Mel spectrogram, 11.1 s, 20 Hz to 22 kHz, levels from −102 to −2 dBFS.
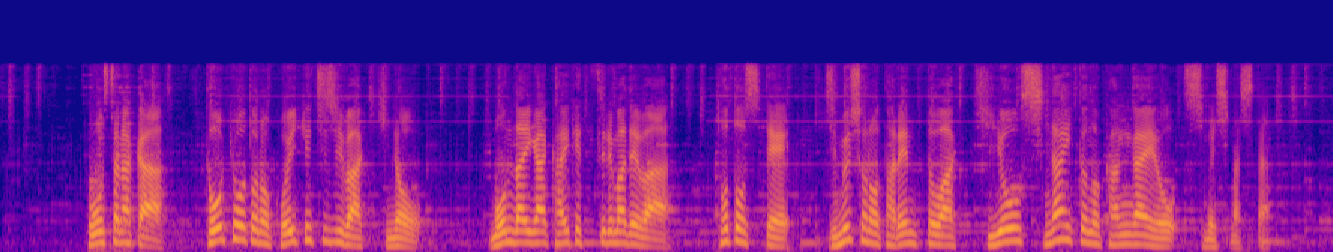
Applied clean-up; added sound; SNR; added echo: neural separator model SepFormer DNS4.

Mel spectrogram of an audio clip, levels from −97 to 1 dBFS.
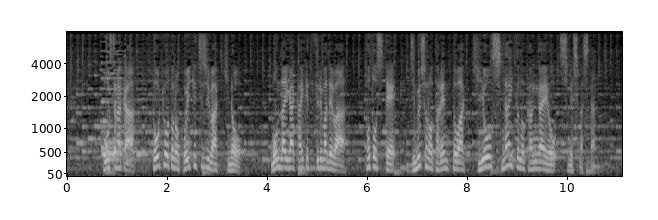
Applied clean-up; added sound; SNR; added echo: none; none; none; none.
